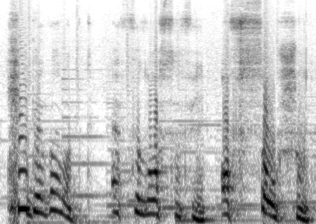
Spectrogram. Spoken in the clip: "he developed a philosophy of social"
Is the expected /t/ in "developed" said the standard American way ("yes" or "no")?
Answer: yes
